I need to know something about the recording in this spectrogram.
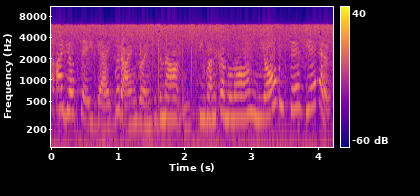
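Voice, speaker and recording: A woman playing a sweet, sensible young housewife in 1940s radio comedy, coaxing and gently bossy. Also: high-pitched, animated, fast. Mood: sweetly reasonable. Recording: very noisy, dull old radio recording.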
